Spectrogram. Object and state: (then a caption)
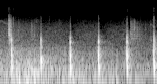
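Sound fiberglass deck laminate. Six short, dry knocks on a fiberglass boat deck laminate, tapped just past a doubtful area, each a quick mid-pitched thud with almost no ring. This spot sounds solid again.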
